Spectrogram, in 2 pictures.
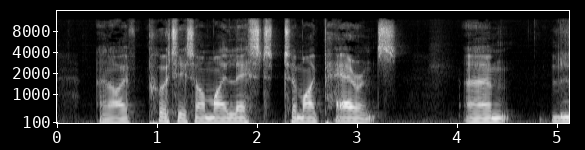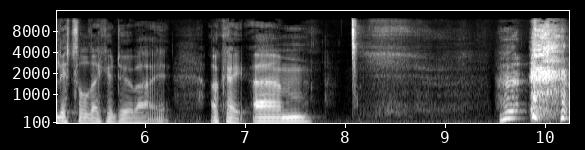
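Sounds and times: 
speech: 0.4s - 3.4s, 4.0s - 7.8s, 9.5s - 10.2s
faint breathing: 6.3s - 6.7s, 8.1s - 9.5s
person coughing harshly: 9.6s - 10.2s.

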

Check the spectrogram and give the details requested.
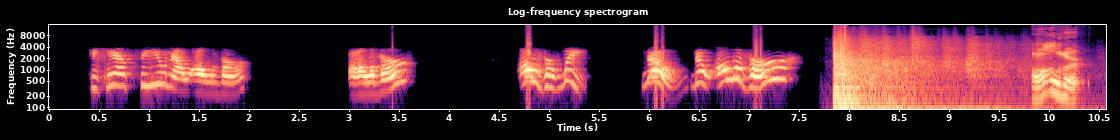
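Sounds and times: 
speech: 0.4s - 2.0s, 3.0s - 3.6s, 4.7s - 7.4s, 9.8s - 10.4s
door forced open with a crash: 7.8s - 10.5s.

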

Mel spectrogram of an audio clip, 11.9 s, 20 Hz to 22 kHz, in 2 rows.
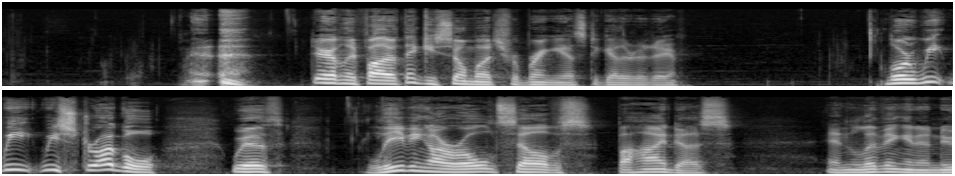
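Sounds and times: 
sipping and slurping coffee: 0.0s - 1.9s
speech: 2.0s - 4.4s, 5.5s - 11.8s.

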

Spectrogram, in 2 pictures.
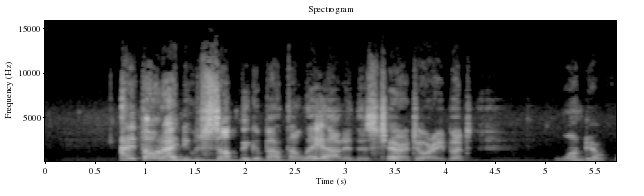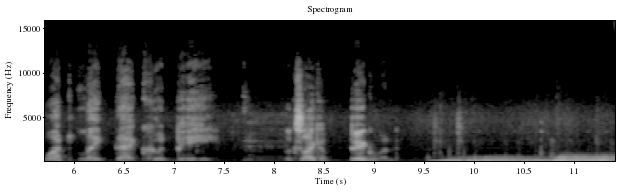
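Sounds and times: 
speech: 0.8s - 4.5s, 5.1s - 7.5s, 8.1s - 9.7s
rolling thunder from an approaching storm near a cabin by a lake: 1.2s - 7.4s, 9.6s - 11.4s.

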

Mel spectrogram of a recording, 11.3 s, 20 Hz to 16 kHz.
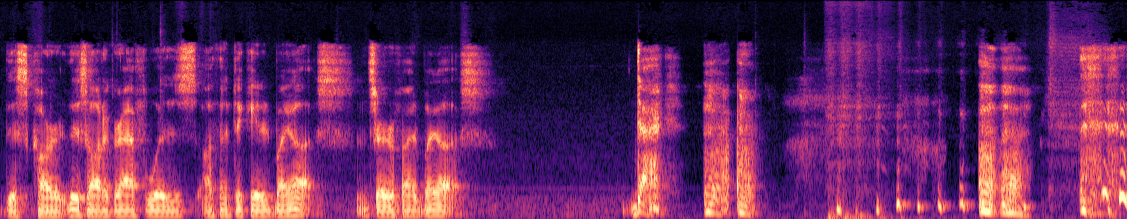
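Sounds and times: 
speech: 0.0s - 4.9s, 6.2s - 7.6s, 8.3s - 8.8s, 9.8s - 11.2s
person coughing: 7.0s - 7.7s, 9.2s - 11.2s
laughter: 8.3s - 11.2s.

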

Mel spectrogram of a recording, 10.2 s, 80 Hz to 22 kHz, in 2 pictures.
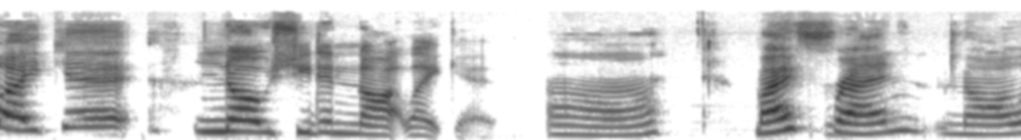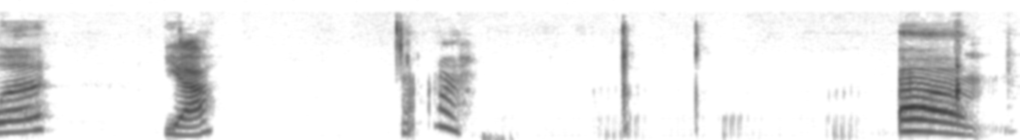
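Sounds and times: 
speech: 1.0s - 6.3s, 7.1s - 7.6s, 9.6s - 10.1s
cat purring: 7.6s - 9.6s.

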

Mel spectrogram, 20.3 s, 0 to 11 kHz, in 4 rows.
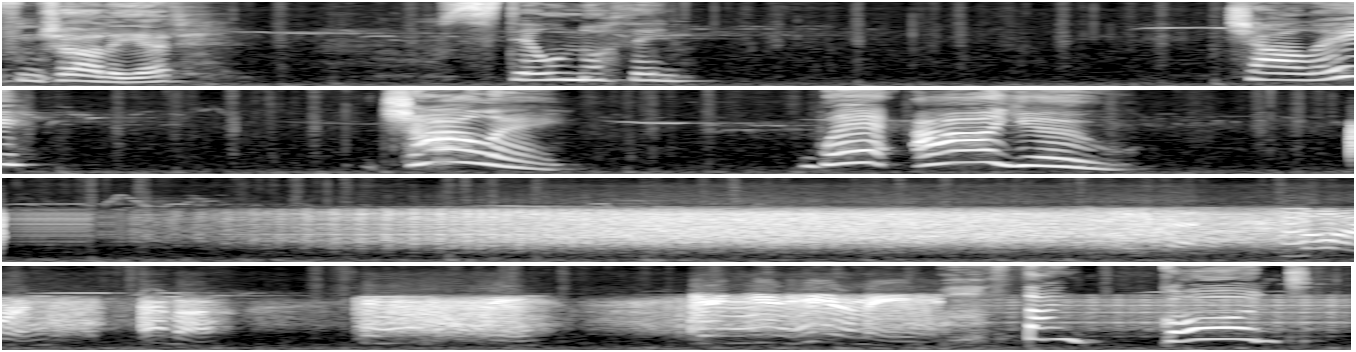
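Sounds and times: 
speech: 0.0s - 0.9s, 1.6s - 2.7s, 4.6s - 5.3s, 6.5s - 7.3s, 8.1s - 9.4s
voice over crackling static on radio or phone line: 10.2s - 20.2s
warbling tones: 10.2s - 20.2s.

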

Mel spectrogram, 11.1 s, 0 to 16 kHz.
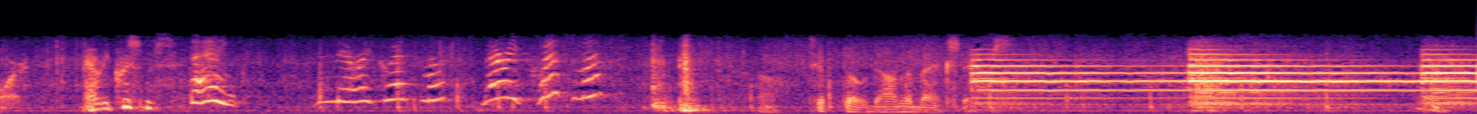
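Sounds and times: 
speech: 0.8s - 4.6s, 6.1s - 8.2s
hospital chimes striking: 7.3s - 11.0s.

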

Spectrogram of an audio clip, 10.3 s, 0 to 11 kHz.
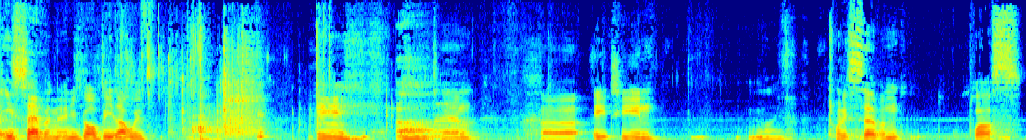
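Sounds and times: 
speech: 0.0s - 1.7s, 3.2s - 4.8s, 5.4s - 6.6s, 7.5s - 10.2s
dice tumbling across a hard tabletop: 1.3s - 2.7s.

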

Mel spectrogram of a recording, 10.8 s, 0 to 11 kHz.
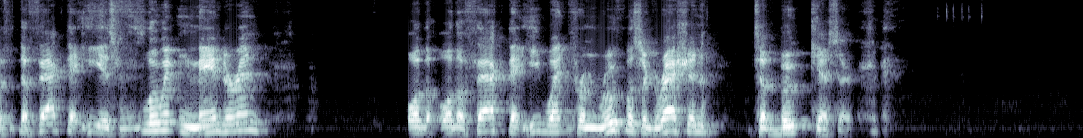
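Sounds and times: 
speech: 0.0s - 2.8s, 4.1s - 9.0s
typing on a computer keyboard: 9.4s - 9.9s.

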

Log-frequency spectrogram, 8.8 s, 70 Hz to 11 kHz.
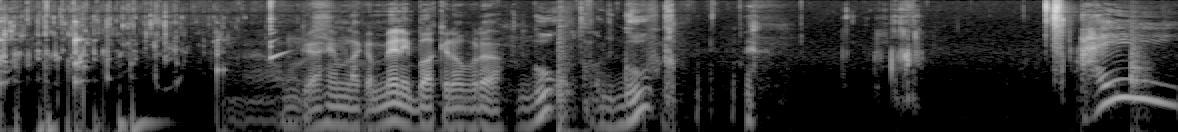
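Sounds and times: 
liquid pouring into a cup: 0.0s - 1.8s
speech: 2.3s - 5.8s, 8.2s - 8.8s.

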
